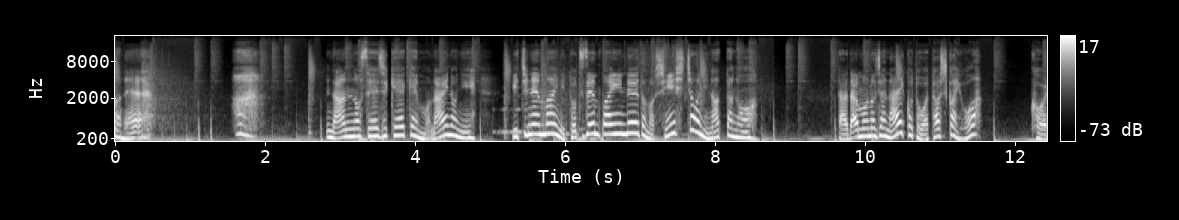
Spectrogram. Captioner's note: sigh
